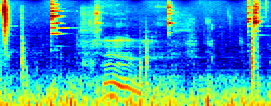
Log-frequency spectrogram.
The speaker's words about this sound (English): Let's do those chimes in the back. I know. Some ASMR there.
